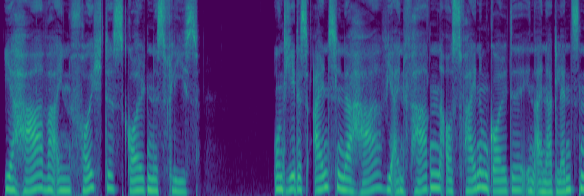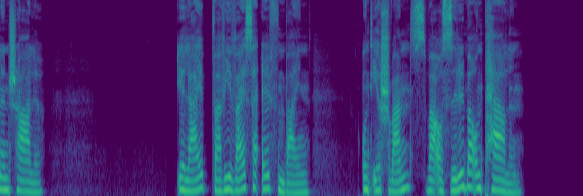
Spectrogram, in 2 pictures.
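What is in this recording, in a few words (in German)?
Erzählung; LOFT VOICES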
